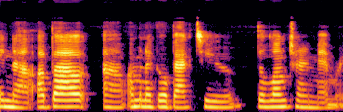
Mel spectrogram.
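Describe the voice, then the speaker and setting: With a non-native accent, a woman speaks at a fairly slow pace in a medium pitch, her intonation monotone and flat. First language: Spanish. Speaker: student teacher. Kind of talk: lesson plan presentation. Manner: halting.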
